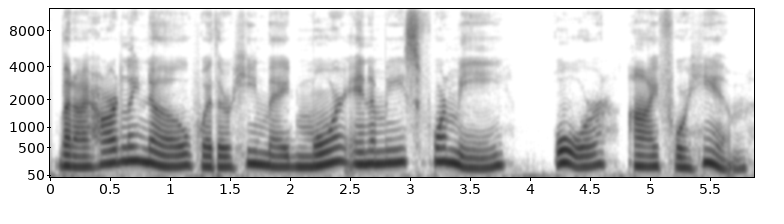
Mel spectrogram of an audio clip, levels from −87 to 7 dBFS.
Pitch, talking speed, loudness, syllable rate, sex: 190 Hz, 155 wpm, -17 LUFS, 3.6 syllables/s, female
